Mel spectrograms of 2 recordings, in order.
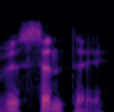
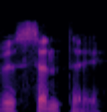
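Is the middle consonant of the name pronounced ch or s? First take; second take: s; s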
